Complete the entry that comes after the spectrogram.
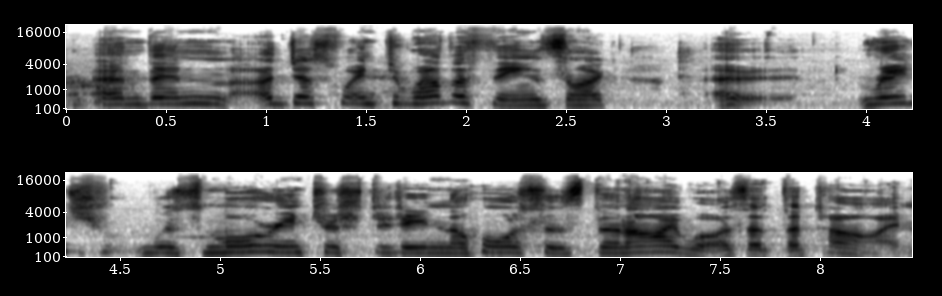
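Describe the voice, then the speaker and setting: The speaker talks at a fairly slow pace with very even loudness over noticeable background noise. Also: woman, high pitch for a woman, ordinary pitch variation. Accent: Australian. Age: 80s+. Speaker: retired businesswoman and harness racing owner. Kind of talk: interview. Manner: halting.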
